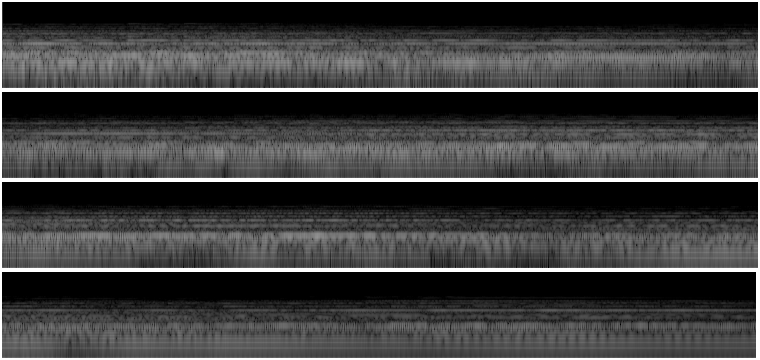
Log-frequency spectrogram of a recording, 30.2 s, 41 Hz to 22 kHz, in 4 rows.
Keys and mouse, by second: 0.1-1.4 middle drag, 0.1-1.4 right drag, 0.6 f, 2.3-3.5 middle drag, 2.3-3.5 right drag, 3.8 f, 4.1 click, 4.1 middle click, 4.2 f, 4.7 f, 5.3 f, 5.5-8.5 drag, 6.9-8.5 right drag, 7.1 f, 7.7 f, 8.6-11.0 middle drag, 9.6 f, 9.7-18.3 drag, 9.7-11.0 right drag, 10.1 f, 11.4-15.1 middle drag, 11.6-15.2 right drag, 11.6 f, 12.6 f, 13.8 f, 14.3 f, 15.4 f, 15.7 f, 16.4 f, 17.1 f, 18.0-19.4 middle drag, 18.0 right click, 18.5-21.2 typing, 18.7-28.8 drag, 22.8 middle click, 23.4-25.9 middle drag, 23.6 f, 24.1 f, 24.8-25.9 right drag, 24.8 f, 25.2 ctrl+d, 25.9 ctrl+s, 26.3 f, 26.5-27.8 middle drag, 26.5 right click, 27.5 f, 27.6 f, 27.9 f, 28.6 right click, 28.7 ctrl+z, 28.8 f, 28.8 middle click, 29.0-30.1 drag, 29.0 right click.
